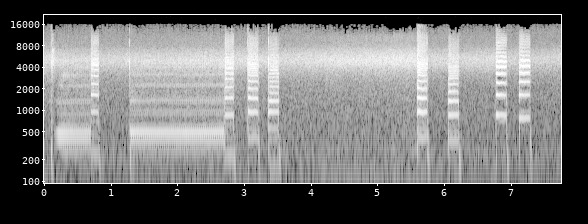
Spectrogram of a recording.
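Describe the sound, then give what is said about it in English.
A phone number being dialed: a run of touch-tone beeps, mostly short and some held longer, with uneven pauses between them. The tones are fairly loud and there is no talking. “All right, let me call her.”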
